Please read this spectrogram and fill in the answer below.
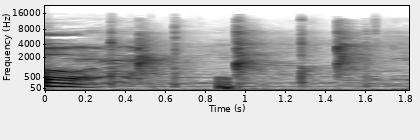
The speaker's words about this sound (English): What thunderous applause. Yes, it was quite thunderous.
